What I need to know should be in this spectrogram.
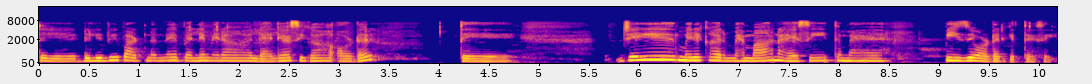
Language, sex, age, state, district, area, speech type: Punjabi, female, 30-45, Punjab, Amritsar, urban, spontaneous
